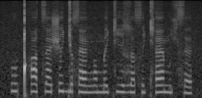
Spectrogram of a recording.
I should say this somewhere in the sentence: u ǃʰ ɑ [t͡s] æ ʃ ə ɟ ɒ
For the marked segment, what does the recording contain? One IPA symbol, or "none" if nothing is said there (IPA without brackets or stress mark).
t͡s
